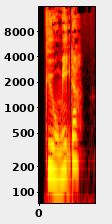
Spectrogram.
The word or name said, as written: GYROMETER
